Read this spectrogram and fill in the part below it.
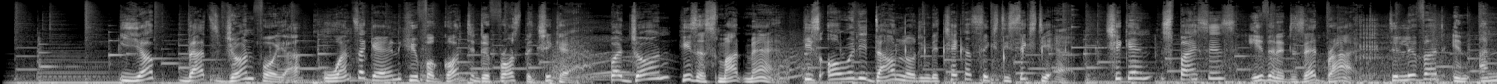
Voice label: English South African, Male; voice-clips-database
